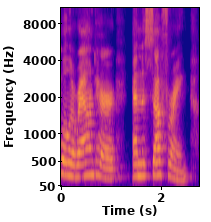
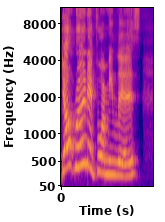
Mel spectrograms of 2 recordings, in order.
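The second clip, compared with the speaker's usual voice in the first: high-pitched, loud shout; 3 semitones higher than usual. Retelling what a woman shouted at the speaker, imitating someone shouting. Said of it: "she's now shouting at me".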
